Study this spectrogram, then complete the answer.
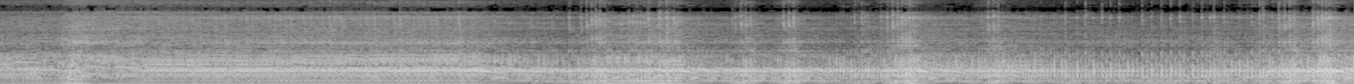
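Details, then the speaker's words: Homelite Super Mini chainsaw that previously wouldn't run, rev or idle, after repair with the idle screw turned about a turn and a half: a steady high idle, then a strong buzz holding pitch while biting a big log in pulses. It runs clean and cuts well. "so the saw runs really well it cuts like butter I'm surprised on how well it cuts through that big log that I put in the video"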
